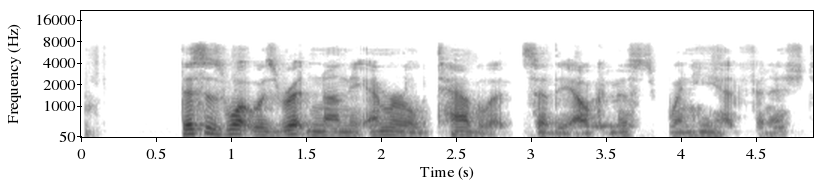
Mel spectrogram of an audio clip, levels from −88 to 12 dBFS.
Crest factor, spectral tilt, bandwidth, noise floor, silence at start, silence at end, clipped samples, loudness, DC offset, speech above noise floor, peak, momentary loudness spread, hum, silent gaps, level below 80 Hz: 22 dB; -6 dB/octave; 7.8 kHz; -84 dBFS; 0.05 s; 0.1 s; under 0.1%; -25 LUFS; under 0.1%; 59 dB; -4 dBFS; 15 LU; none; none; -64 dBFS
